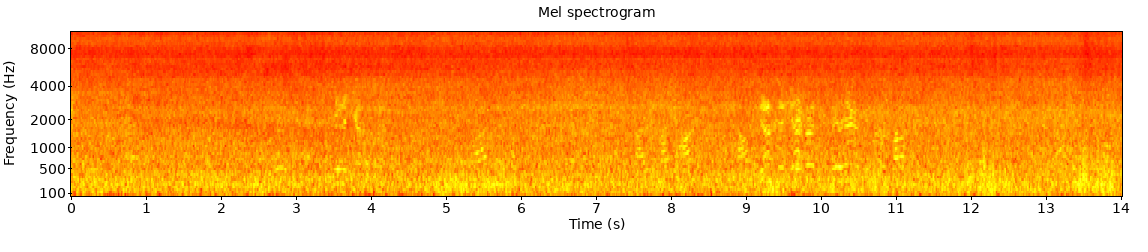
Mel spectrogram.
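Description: Lamchar waterfall in Chitral roars as a steady, loud broadband rush of falling water that fills the whole stretch without letup.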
